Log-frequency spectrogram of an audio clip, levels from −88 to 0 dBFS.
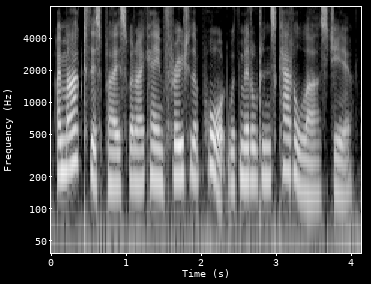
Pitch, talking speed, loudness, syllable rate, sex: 185 Hz, 230 wpm, -16 LUFS, 5.3 syllables/s, female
